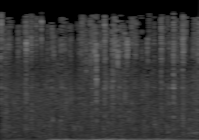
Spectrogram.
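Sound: rain falling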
